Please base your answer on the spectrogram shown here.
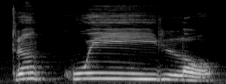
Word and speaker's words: tranquilo: Tranquilo. Cuilo. Parece que é C-U-I-L-O. Tranquilo. Tranquilo. Pronúncia da letra U.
